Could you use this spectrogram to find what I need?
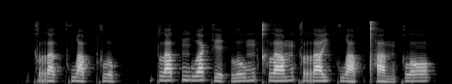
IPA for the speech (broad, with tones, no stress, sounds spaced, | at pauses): k r a˨˩ t̚ k w a˨˩ p̚ k l o˨˩ k̚ | p l a˦˥ t̚ ŋ u˦˥ a̯ k e˨˩ ʔ l o˦˥ m kʰ l a˦˥ m k r a˦˥ j k w a˨˩ p̚ tʰ a˨˩ n k l ɔː˦˥ k̚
